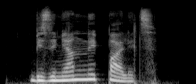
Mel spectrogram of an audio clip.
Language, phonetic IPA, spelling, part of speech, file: Russian, [bʲɪzɨˈmʲanːɨj ˈpalʲɪt͡s], безымянный палец, noun, Ru-безымянный палец.ogg
- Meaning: ring finger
